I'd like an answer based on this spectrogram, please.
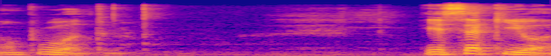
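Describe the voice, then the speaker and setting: The man's voice is somewhat breathy. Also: quiet background. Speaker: math teacher. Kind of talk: lecture.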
